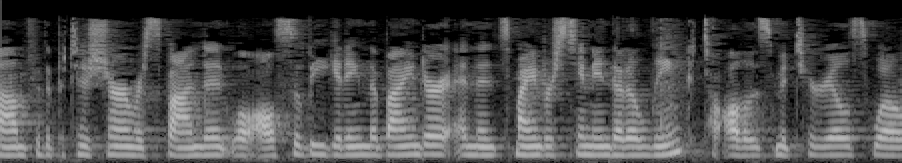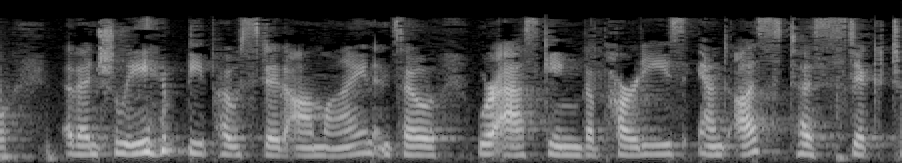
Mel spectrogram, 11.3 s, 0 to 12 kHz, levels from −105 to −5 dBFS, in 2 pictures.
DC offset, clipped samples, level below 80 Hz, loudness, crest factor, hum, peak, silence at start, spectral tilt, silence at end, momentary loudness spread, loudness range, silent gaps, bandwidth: under 0.1%; under 0.1%; -80 dBFS; -35 LUFS; 22 dB; none; -14 dBFS; 0 s; -4 dB/octave; 0 s; 7 LU; 2 LU; none; 8.6 kHz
